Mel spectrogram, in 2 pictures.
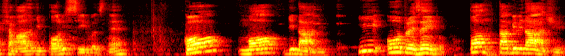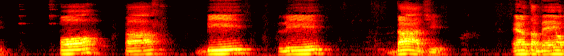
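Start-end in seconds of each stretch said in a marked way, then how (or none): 2.7-4.9 comodidade slowly split co-mo-di-da-de; syllable by syllable. Shown as a demonstration. Teacher to class, counting the syllables of comodidade, slow. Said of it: "palavra que tem cinco sílabas". 9.3-15.2 Portabilidade slowly split por-ta-bi-li-da-de; syllable by syllable. Shown as a demonstration. Teacher to class, counting the syllables of Portabilidade, very slow. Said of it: "palavra que tem seis sílabas".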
